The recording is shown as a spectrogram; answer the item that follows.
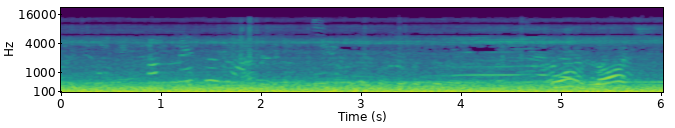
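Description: Jet airliner cabin noise heard at a window seat: a loud, steady low rumble of engines and airflow as the plane descends on final approach to land. Faint voices carry over it, most clearly about five seconds in.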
